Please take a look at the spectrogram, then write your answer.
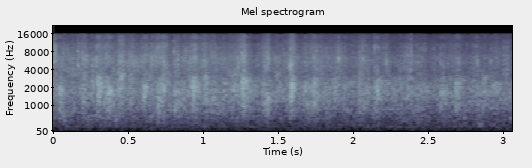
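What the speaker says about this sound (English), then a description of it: "Can we give us all a round of applause?" Audience applause fills the room at a keynote event, steady dense clapping from a crowd that stays at an even, moderate level throughout and carries no voices.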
